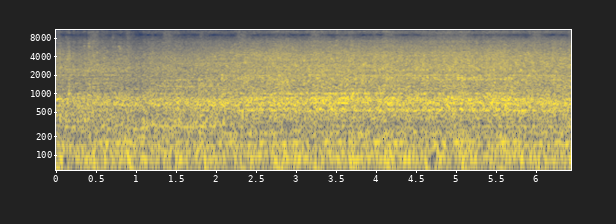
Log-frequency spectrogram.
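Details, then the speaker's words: 6.2 LS V8 swapped into square-body crawler on Holley Terminator X, first time heard running in the vehicle: deep V8 burble with steady, lumpy but even beat, no misses or knocks; idling properly. "running pretty good I'm super excited that definitely put some wind in my sails"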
